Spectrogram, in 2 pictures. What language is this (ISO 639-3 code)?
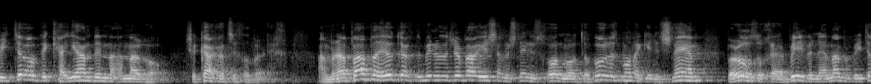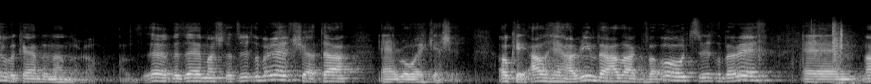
heb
